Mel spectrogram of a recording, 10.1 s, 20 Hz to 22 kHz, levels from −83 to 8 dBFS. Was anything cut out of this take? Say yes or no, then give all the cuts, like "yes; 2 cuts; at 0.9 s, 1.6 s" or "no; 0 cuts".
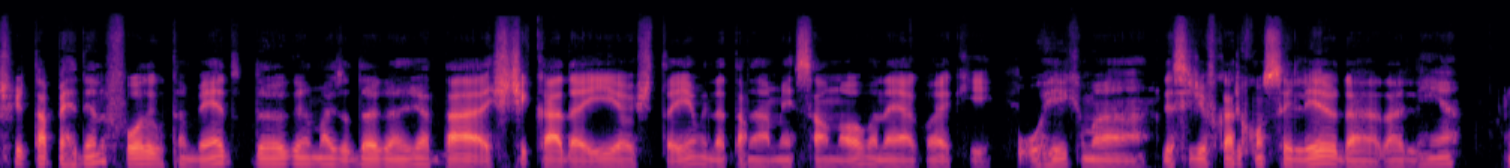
yes; 3 cuts; at 5.0 s, 7.7 s, 8.2 s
